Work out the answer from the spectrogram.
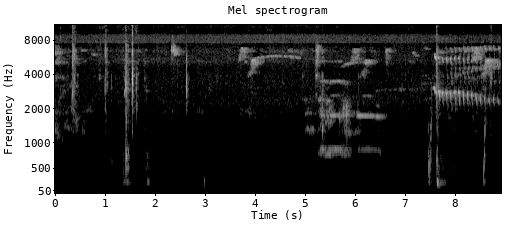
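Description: Birds calling: high chirps, then a longer pitched call with several tones about five seconds in, and a rapid trill near the end.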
